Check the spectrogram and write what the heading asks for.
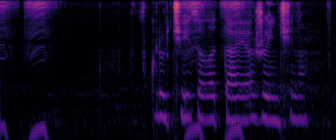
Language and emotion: Russian, neutral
